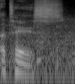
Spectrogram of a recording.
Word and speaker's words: Ates: restaurant that we want to check out called eights i'm pretty sure it's pronounced ates it's pronounced attace apparently it's a turkish word for fire is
